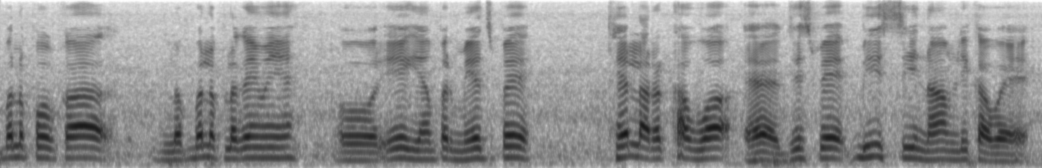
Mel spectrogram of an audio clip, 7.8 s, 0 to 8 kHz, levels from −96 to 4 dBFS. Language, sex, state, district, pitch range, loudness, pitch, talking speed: Hindi, male, Rajasthan, Bikaner, 165-190 Hz, -14 LUFS, 180 Hz, 170 wpm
